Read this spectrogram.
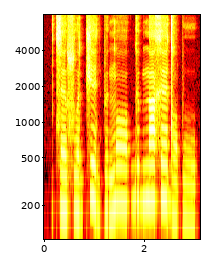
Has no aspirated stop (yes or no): yes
